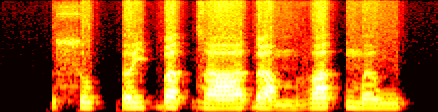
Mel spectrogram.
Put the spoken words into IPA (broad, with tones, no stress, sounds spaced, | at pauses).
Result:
s u˨˩ p̚ ʔ ə˧ j ɓ a˦˥ t̚ z aː˨˦ ɗ a˧˩ m v a˦˥ t̚ m ə˧ w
